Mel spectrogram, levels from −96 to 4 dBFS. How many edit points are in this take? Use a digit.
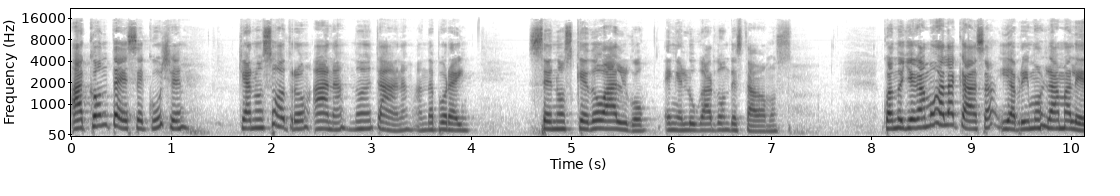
0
